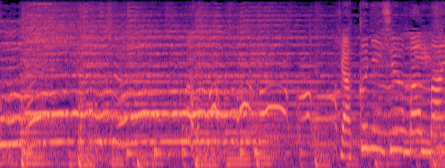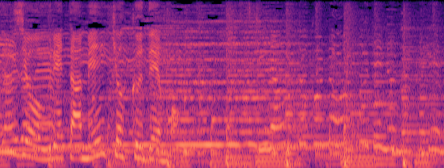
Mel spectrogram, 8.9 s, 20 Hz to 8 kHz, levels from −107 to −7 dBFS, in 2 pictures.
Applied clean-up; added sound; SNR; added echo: none; none; none; none.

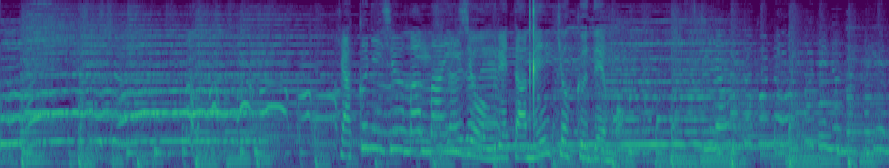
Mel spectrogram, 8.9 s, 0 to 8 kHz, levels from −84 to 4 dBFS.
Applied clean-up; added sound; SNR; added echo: none; Finger snapping; 6 dB; none.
